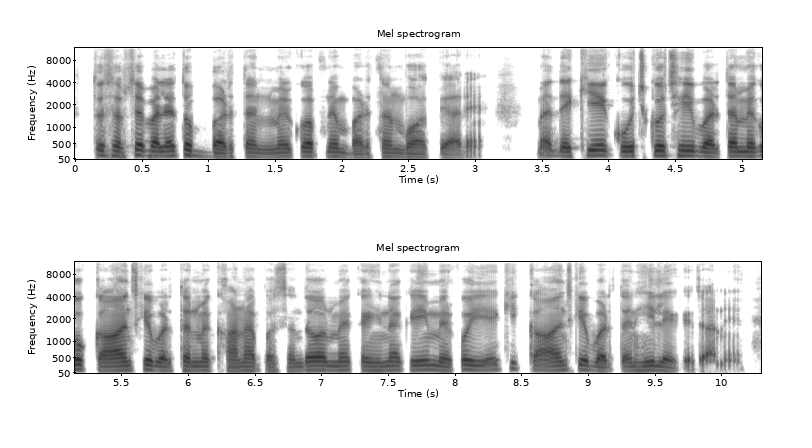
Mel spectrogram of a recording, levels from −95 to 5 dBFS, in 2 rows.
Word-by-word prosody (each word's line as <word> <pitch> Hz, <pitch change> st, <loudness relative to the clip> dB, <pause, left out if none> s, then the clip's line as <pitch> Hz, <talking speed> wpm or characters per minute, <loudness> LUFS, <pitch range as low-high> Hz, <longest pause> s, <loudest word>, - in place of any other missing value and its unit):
तो 150 Hz, -, 0 dB
सबसे 145 Hz, +2 st, +2 dB
पहले 135 Hz, -1 st, +4 dB
तो 155 Hz, -, +5 dB
बर्तन, 115 Hz, -3 st, -1 dB
मेरे 115 Hz, +3 st, -2 dB
को -, -, +1 dB
अपने 125 Hz, -1 st, +1 dB
बर्तन 110 Hz, +4 st, -4 dB
बहुत 95 Hz, -2 st, -1 dB
प्यारे -, -, -4 dB
हैं -, -, -14 dB, 0.4 s
मैं -, -, -2 dB
देखिए 150 Hz, +4 st, +2 dB
कुछ-कुछ 135 Hz, +1 st, +1 dB
ही 145 Hz, 0 st, +4 dB
बर्तन 130 Hz, 0 st, +2 dB
मेरे 130 Hz, -1 st, +2 dB
को 150 Hz, -, +6 dB
कांच 120 Hz, +3 st, +4 dB
के 145 Hz, -, +3 dB
बर्तन 120 Hz, 0 st, 0 dB
में 120 Hz, 0 st, 0 dB
खाना 115 Hz, +2 st, -1 dB
पसंद 110 Hz, +2 st, -5 dB
है 130 Hz, -, +5 dB
और 130 Hz, -, +5 dB
मैं 125 Hz, 0 st, -2 dB
कहीं 120 Hz, -1 st, -2 dB
न 125 Hz, +1 st, -1 dB
कहीं 135 Hz, +1 st, +1 dB
मेरे 120 Hz, -4 st, -1 dB
को 145 Hz, -, +4 dB
ये 130 Hz, -1 st, -1 dB
है -, -, -4 dB
कि 170 Hz, -, -8 dB
कांच 130 Hz, +3 st, 0 dB
के 140 Hz, -, +1 dB
बर्तन 115 Hz, -, -1 dB
हीं 125 Hz, +2 st, -1 dB
लेके 120 Hz, -, -2 dB
जाने -, -, -8 dB
हैं। -, -, -24 dB
125 Hz, 250 wpm, -23 LUFS, 115-135 Hz, 0.4 s, को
